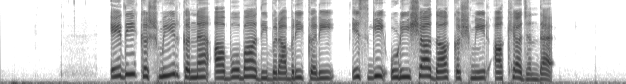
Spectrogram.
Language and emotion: Dogri, neutral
